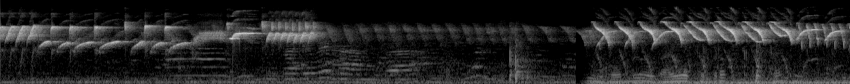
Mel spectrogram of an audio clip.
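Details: Canary song meant to coax lazy canaries to sing: fast repeated high notes and a trill, a quieter gap with faint chatter, then loud rapid looping whistled notes.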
